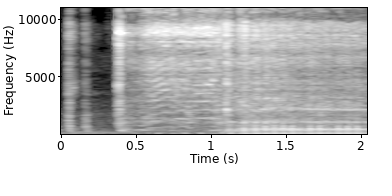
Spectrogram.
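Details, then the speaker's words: John Deere Z320M zero-turn mower that cranked but wouldn't start after sitting about a month; owner blames a clogged carburetor. After tapping the carburetor and pushing the choke fully up, a few cranking beats, then it catches into a steady, even putter. Normal start. "and then it turns on. So that's what happened."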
